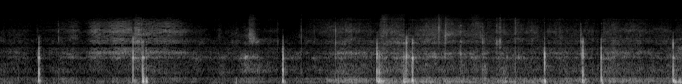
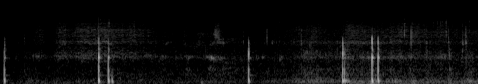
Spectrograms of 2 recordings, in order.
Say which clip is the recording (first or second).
second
